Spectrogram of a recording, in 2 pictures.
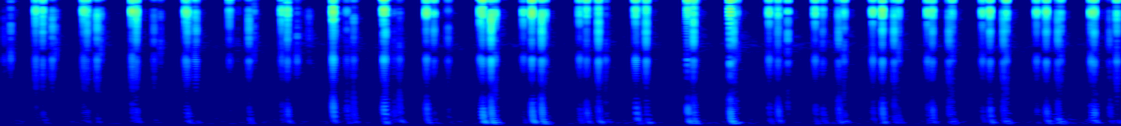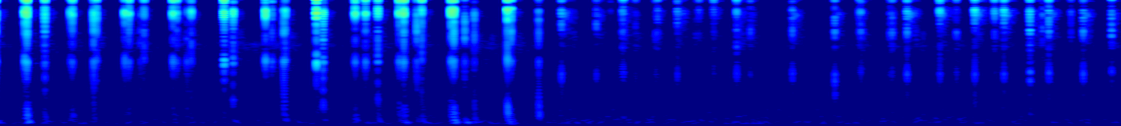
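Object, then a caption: Glass perfume bottle. A square Byredo glass perfume bottle with a black cap, partly full, is held in the hands and tapped quickly with long pink nails on the glass and the label. Dozens of sharp, bright clicks come in an uneven, rapid patter over a faint low hum, growing softer and sparser near the end.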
